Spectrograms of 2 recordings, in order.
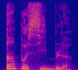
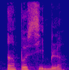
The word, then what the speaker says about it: impossible: Impossible. Don't insist on the final E. Impossible.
